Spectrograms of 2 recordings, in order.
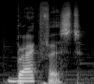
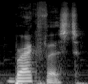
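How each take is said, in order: The two takes are said the same way.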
